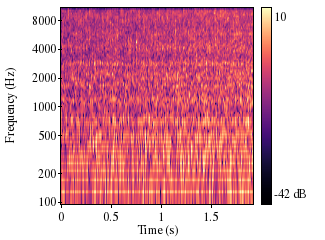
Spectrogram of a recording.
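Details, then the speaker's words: 2005 Chevy Silverado 2500HD with a reman engine that never ran right, check engine light not working, rough idle: sharp repeated snapping as spark arcs off the number-two plug wire instead of reaching the cylinder, a bank-specific misfire. "okay that's definitely a problem so let's go let's start with that the spark is not getting into the cylinder on number two and take care of that problem and then see where that goes"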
